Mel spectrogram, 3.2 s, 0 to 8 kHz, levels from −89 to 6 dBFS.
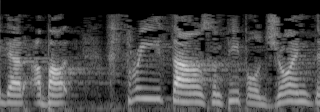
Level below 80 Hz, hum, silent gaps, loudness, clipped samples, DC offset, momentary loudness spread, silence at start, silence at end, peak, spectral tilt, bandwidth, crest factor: -56 dBFS; none; none; -24 LUFS; under 0.1%; under 0.1%; 17 LU; 0 s; 0 s; -4 dBFS; -9.5 dB/octave; 5.8 kHz; 22 dB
